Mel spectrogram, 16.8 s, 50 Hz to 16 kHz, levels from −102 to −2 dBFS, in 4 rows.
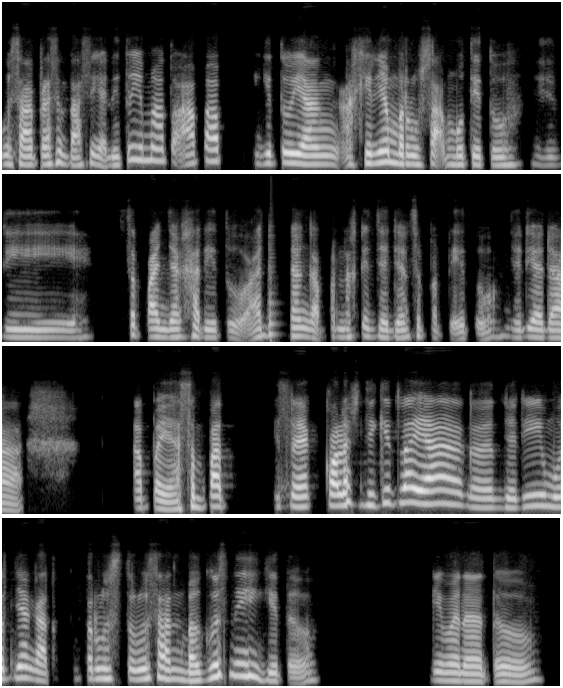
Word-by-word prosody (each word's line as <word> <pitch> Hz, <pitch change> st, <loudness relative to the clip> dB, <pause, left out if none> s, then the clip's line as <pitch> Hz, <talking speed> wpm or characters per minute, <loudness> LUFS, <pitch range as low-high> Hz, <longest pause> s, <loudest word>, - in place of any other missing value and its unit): misalnya 180 Hz, -2 st, 0 dB
presentasi 185 Hz, -3 st, -2 dB
gak -, -, -9 dB
diterima 275 Hz, +4 st, -2 dB
atau -, -, -7 dB
apa 245 Hz, +5 st, 0 dB, 0.2 s
gitu 205 Hz, +2 st, -1 dB
yang 185 Hz, -2 st, +3 dB
akhirnya 210 Hz, +2 st, +1 dB
merusak 190 Hz, -5 st, 0 dB
mood 180 Hz, 0 st, -3 dB
itu, 170 Hz, -1 st, -4 dB, 0.2 s
eee, 165 Hz, -2 st, -18 dB
di 165 Hz, -1 st, -3 dB, 0.8 s
sepanjang 170 Hz, -5 st, -1 dB
hari 165 Hz, -5 st, -3 dB
itu, 150 Hz, -, -9 dB
ada 175 Hz, +7 st, -5 dB, 0.2 s
nggak 180 Hz, -3 st, -2 dB
pernah 170 Hz, 0 st, -8 dB
kejadian 160 Hz, -3 st, -5 dB
seperti 175 Hz, -6 st, -10 dB
itu? 155 Hz, -, -12 dB
Jadi 165 Hz, 0 st, -3 dB
ada 155 Hz, -4 st, -2 dB, 0.8 s
apa 190 Hz, 0 st, -3 dB
ya, 160 Hz, -2 st, +2 dB
sempat 220 Hz, +4 st, +2 dB, 0.3 s
misalnya 215 Hz, 0 st, +3 dB, 0.2 s
koles 245 Hz, +1 st, +7 dB
dikit 270 Hz, +4 st, -3 dB
lah 310 Hz, -, +7 dB
ya, 280 Hz, 0 st, +9 dB, 0.2 s
eee, 195 Hz, -1 st, -1 dB
jadi 200 Hz, +2 st, -3 dB
mood-nya 220 Hz, +2 st, +1 dB
nggak 175 Hz, -3 st, +1 dB, 0.3 s
terus-terusan 215 Hz, 0 st, +1 dB
bagus 225 Hz, -, +4 dB
nih 275 Hz, -2 st, +3 dB
gitu, 170 Hz, -5 st, -5 dB, 0.9 s
gimana 170 Hz, -3 st, +2 dB
tuh? 155 Hz, +4 st, -2 dB
185 Hz, 155 wpm, -25 LUFS, 170-220 Hz, 0.9 s, ya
